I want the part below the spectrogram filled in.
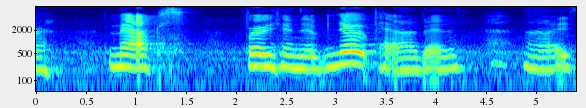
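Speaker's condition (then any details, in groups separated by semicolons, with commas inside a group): Hereditary spastic paraplegia; motor neuron disease variant; symptoms since 2004, uses neuroswitch technology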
